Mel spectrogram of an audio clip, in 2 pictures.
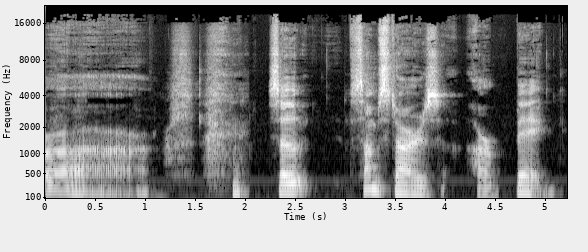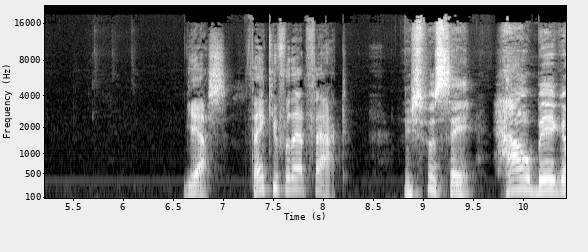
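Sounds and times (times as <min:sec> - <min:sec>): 
voice imitating a lion's roar: 0:00.0 - 0:01.2
speech: 0:01.9 - 0:05.1, 0:06.6 - 0:10.4.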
